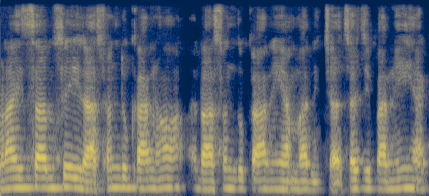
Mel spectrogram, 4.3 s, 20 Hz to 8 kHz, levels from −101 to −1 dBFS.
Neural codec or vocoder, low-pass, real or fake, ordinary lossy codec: codec, 16 kHz, 4.8 kbps, FACodec; 7.2 kHz; fake; none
